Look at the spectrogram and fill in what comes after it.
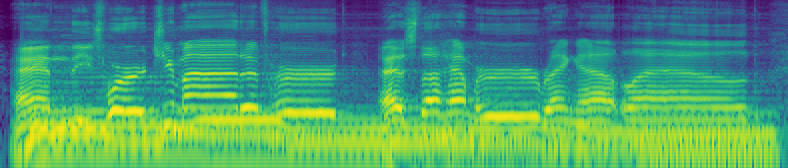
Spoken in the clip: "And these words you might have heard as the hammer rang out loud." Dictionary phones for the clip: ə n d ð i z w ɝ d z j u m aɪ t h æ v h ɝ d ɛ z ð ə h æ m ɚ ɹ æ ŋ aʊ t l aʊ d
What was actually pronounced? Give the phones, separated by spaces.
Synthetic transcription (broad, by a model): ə n ð i z w ɝ d z j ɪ m aɪ t h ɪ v h ɝ d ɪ z ð ə h æ m ɚ ɹ æ ŋ aʊ t l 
